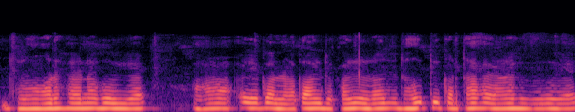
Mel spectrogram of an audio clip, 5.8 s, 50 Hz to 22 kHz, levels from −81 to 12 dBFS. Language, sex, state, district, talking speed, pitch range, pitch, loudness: Hindi, male, Chhattisgarh, Raigarh, 115 wpm, 145-150 Hz, 145 Hz, -14 LUFS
